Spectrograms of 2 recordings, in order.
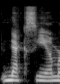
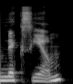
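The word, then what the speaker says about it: NXIVM: but it's pronounced Nexium or Nixium, which I have a little bit of an obsession with destructive cults and destructive groups.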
